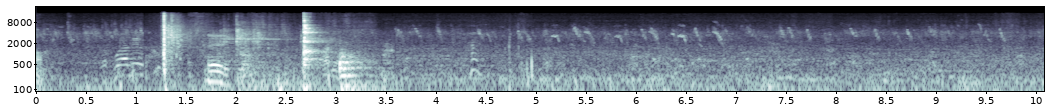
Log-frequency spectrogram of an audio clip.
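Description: Two sharp cracks about a second and a half apart, the first a second or so in, the second the loudest.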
